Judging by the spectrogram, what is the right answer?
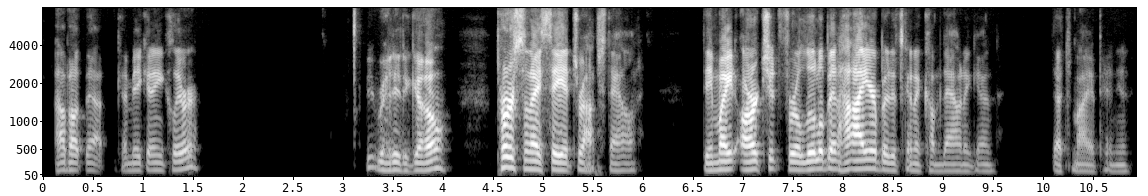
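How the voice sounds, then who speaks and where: A middle-aged man hosting a live trading stream, calling out orders in quick bursts with brash, profane commentary. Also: fairly high pitch, fairly bright tone, clear, resonant tone, no echo.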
